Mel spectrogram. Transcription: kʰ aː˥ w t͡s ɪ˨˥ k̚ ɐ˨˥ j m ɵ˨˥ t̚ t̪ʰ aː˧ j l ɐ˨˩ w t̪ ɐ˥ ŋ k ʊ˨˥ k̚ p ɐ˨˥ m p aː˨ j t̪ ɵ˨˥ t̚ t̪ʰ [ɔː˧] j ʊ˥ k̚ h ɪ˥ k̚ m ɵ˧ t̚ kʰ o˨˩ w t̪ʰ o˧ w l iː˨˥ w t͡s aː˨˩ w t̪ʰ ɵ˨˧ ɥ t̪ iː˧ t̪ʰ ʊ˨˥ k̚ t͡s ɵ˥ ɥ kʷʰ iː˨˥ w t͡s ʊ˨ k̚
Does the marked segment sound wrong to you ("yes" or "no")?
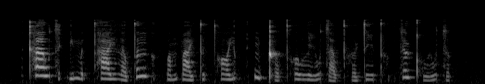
no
